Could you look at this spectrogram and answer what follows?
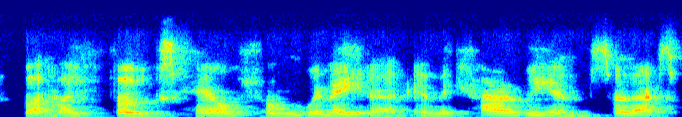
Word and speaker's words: Grenada: uh your journey so from Grenada right Grenada exactly not Granada Grenada 10 points to you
